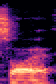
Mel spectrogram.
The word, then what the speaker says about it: Sire: So for all your listeners, it's called The Universe Next Door by James Sire. Excellent book. – How do you spell that surname? Last name? – S-I-R-E. S-I-R-E.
